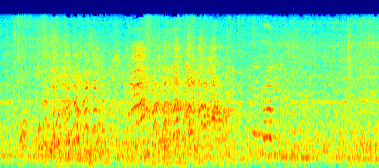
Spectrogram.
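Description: A domestic vacuum cleaner hoovers at home with a steady mechanical whine running throughout, while several people talk and laugh over it nearby.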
